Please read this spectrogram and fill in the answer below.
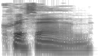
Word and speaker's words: Kristen: laughing she explained that her real name was Kristen a Greek name pronounced chrisanne and that an aunt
